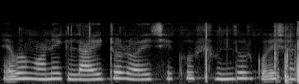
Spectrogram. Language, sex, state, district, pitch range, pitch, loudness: Bengali, female, West Bengal, Cooch Behar, 235-275 Hz, 255 Hz, -25 LUFS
